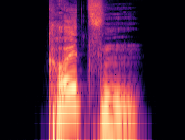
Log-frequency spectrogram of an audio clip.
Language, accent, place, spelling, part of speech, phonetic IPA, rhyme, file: German, Germany, Berlin, Käuzen, noun, [ˈkɔɪ̯t͡sn̩], -ɔɪ̯t͡sn̩, De-Käuzen.ogg
- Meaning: dative plural of Kauz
